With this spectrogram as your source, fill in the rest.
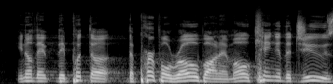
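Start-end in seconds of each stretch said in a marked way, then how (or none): none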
